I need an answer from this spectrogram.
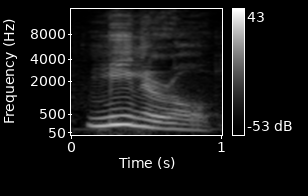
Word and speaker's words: mineral: Mineral, propaloxítona terminado em vogal consoante, o I não tem razão de ser I. E não fica bem você pronunciar mineral, né? Ia demorar mais. Então os linguistas optaram por modificar o som e ficar dentro da regra geral, né?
